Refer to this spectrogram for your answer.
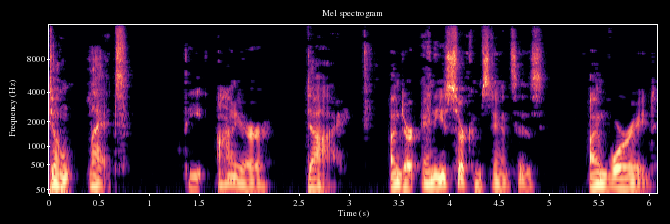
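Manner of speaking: hushed, whispering voice. Whispering a secret warning to the group while drawing a map: whispering. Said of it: "I'm whispering it".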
